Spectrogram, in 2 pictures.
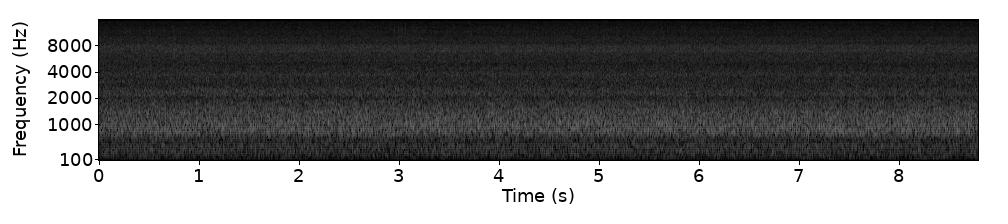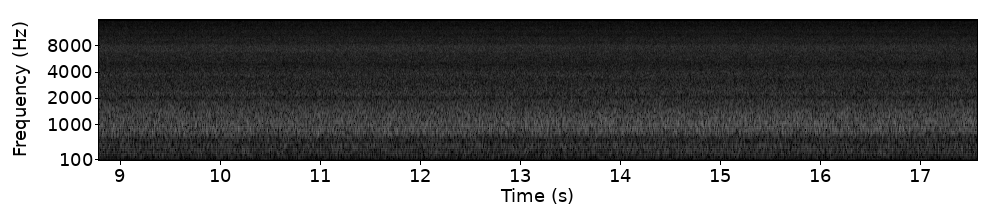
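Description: Steady rush of a river running over a rocky riffle into a pool, an even, unbroken water noise.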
